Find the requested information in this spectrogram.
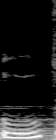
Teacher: is fully close and back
